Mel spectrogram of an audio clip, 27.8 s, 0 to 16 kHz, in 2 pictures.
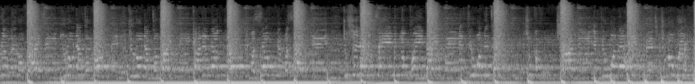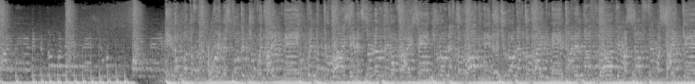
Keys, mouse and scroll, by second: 6.3 ctrl+a, 8.4 ctrl+d, 12.4 right click, 21.4 click.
